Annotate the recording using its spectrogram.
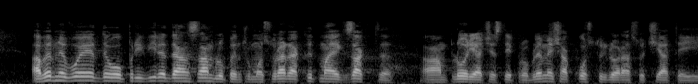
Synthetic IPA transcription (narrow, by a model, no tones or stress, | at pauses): a̰ve̞mne̞vo̞je̞d̪e̞o̞pɾiviɾe̞d̪e̞ansamblupe̞nt̪ɾuməsuɾaɾeakɨt̪maje̞ɡzakt̪ə | a̰ːmpləɾijat͡ʃe̞st̪e̞jpɾo̞ble̞me̞ʃiako̞st̪uɾilo̞ɾaso̞t͡ʃiat̪e̞jej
